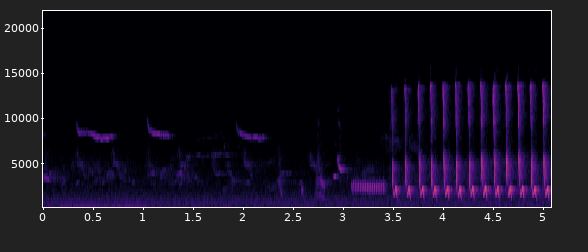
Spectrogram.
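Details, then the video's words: Nightingale singing in the morning: scattered thin high whistles and short slurred notes, then a loud rapid rattling trill of about fourteen sharp repeated notes. "Nightingale Singing In The Morning"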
